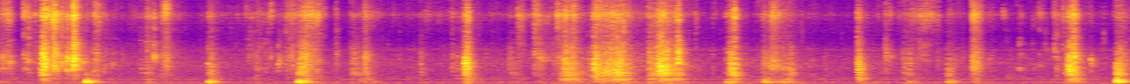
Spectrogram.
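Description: Dough being mixed by hand in an enamel bowl as liquid is poured from a metal ladle into the flour: irregular soft scrapes and knocks, a dozen or so short ones.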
